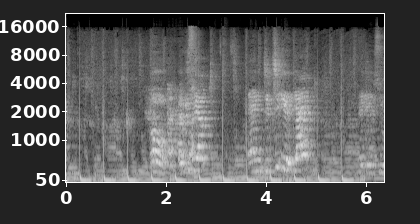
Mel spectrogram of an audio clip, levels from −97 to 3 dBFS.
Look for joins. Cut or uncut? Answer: uncut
